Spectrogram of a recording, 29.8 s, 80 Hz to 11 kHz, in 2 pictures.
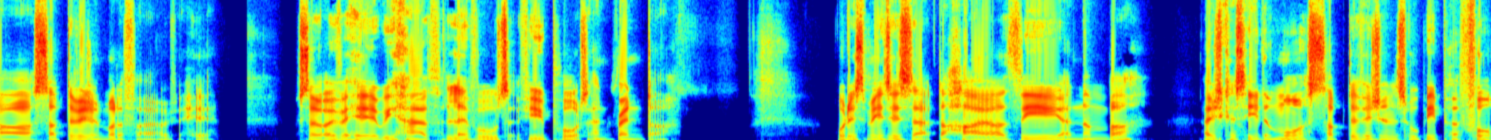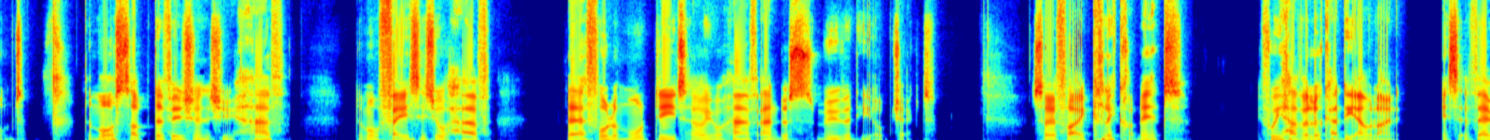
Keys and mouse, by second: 25.3 click.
